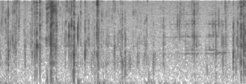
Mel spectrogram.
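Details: Cat crunching Dreamies cheese-flavour dry food up close: rapid, uneven series of crisp bites and chewing clicks, roughly two or three per second, in a quiet room.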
